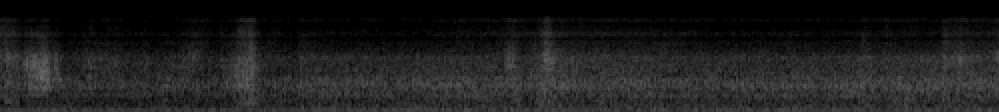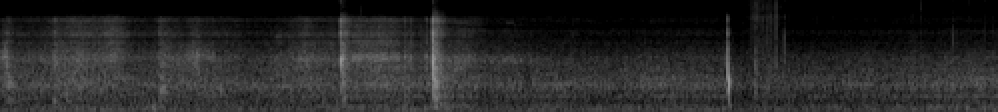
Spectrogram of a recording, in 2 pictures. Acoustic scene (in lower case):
elevator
